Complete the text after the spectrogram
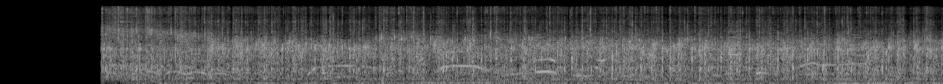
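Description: A large crowd applauds loudly outdoors.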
